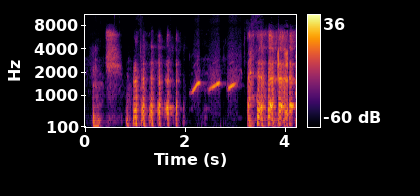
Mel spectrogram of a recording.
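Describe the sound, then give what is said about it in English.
A person whistles three short, clear rising notes, imitating the whistling of A&M stadium fans, between bursts of rhythmic vocal sounds and loud, rough voice before and after. “That's the only thing I hate more than the whistling.”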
